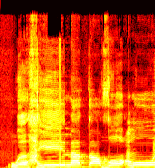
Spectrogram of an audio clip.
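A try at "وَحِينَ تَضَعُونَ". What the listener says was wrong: Nah itu bocor. Jangan bocor. Tabo, bo, bunyinya sorry, jangan ada fo, jangan ada fo, jangan ada vo ya, jangan ada desis, jangan ada nafas.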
